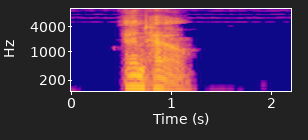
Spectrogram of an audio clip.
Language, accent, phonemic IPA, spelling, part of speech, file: English, Australia, /ˈænd ˈhaʊ/, and how, phrase, En-au-and how.ogg
- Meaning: Used to strongly confirm the preceding utterance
